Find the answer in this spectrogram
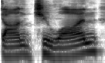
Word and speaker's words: Don Juan: called him Don Juan isn't it weird that the guy who wrote Don Juan pronounced it Don Jan because he didn't like the way you know English people they don't pronounce Juan they don't do that English Don Jan he of course became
